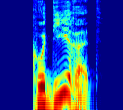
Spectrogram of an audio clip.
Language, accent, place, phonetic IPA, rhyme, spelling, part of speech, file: German, Germany, Berlin, [koˈdiːʁət], -iːʁət, kodieret, verb, De-kodieret.ogg
- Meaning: second-person plural subjunctive I of kodieren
